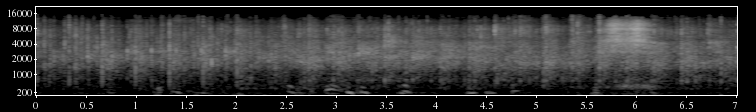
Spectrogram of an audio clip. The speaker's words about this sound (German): Vielen lieben Dank, das ist Ihr Applaus. Dankeschön.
